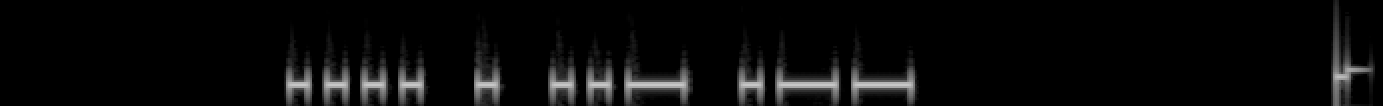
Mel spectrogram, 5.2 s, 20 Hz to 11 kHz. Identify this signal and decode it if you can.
Morse code, heard as a keyed tone, about 17 wpm, 700 Hz. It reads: HEUW
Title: Four Challenging Letter-Number Combinations 17wpm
